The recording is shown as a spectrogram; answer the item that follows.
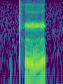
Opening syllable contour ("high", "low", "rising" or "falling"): low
